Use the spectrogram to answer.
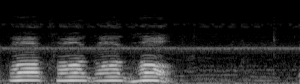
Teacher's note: क, ख, ग, घ ये हो गया आपको जो कंठ से उच्चारण किया जाता है।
